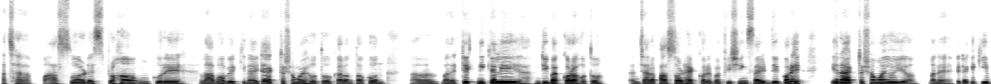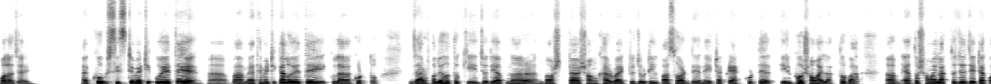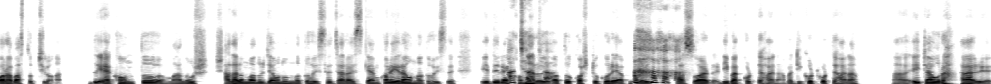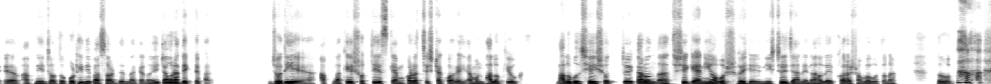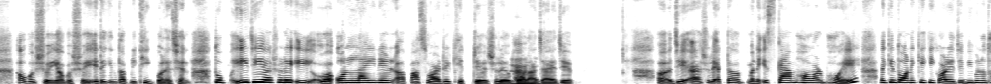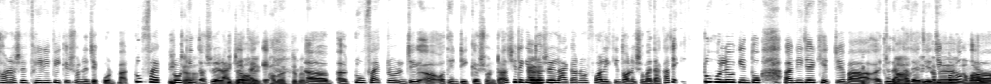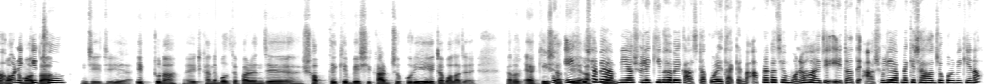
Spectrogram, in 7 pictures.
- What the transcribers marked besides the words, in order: laughing while speaking: "স্ট্রং"; in English: "সিস্টেমেটিক ওয়ে"; chuckle; other background noise; laughing while speaking: "ওরা আর"; laughing while speaking: "অবশ্যই"; chuckle
- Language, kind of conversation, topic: Bengali, podcast, অনলাইন প্রতারণা চিনতে আপনি সাধারণত কোন কোন কৌশল ব্যবহার করেন?
- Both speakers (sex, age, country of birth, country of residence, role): female, 20-24, Bangladesh, Bangladesh, host; male, 25-29, Bangladesh, Bangladesh, guest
